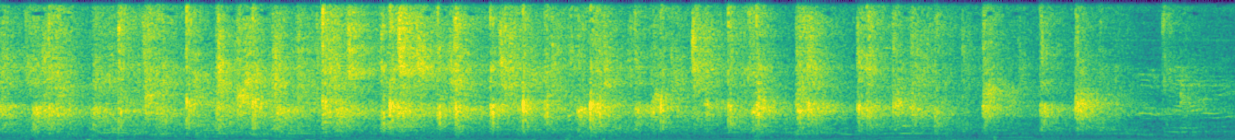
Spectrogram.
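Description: Congregation clapping, a dense patter of many hands that thins and dies away near the end.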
